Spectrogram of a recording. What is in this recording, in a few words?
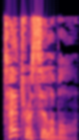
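"tetrasyllable", English, British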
